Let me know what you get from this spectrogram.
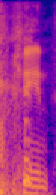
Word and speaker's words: Joaquin: and Jacqueline. Is that how you pronounce it? – Joaquin Phoenix. – Joaquin.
